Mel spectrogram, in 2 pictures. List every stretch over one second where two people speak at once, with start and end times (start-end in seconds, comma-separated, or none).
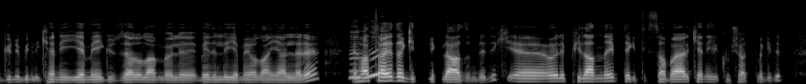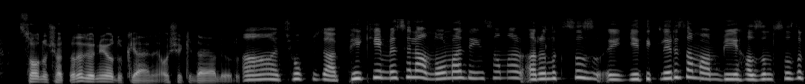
none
